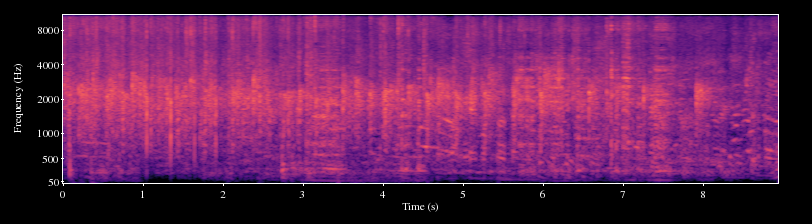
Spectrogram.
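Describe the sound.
Sustained audience applause, a dense crackle of many hands clapping steadily and loudly throughout, with faint voices mixed in beneath.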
